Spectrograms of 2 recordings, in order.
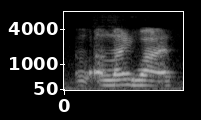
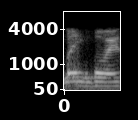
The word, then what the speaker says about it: Langlois: Is it Langlois or Langlois? Langlois is the proper pronunciation, but Langlois is fine as well.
